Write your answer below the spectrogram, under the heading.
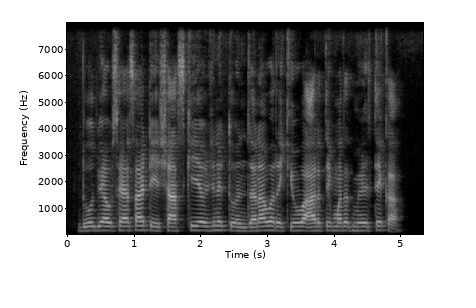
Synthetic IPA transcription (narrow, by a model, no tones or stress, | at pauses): d̪ud̪ʋjaʋsajasaʈiːɕaskiəjod͡ʑnet̪uːnd͡zənaʋəɾekĩw̃ʋaːɾt̪ʰikməd̪ət̪miɭt̪eka̰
